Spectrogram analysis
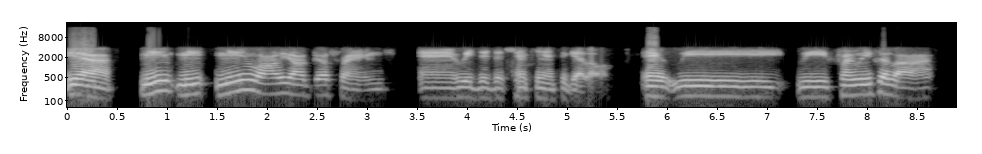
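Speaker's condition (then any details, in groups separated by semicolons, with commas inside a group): Down syndrome; lives independently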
